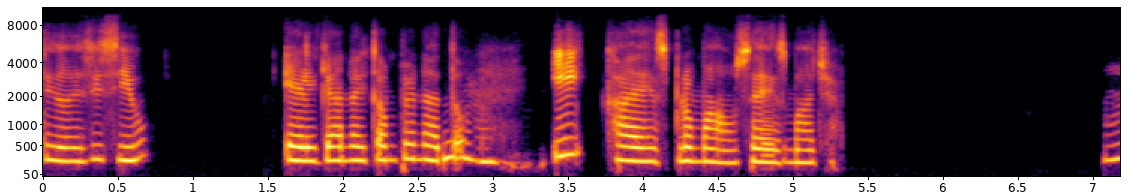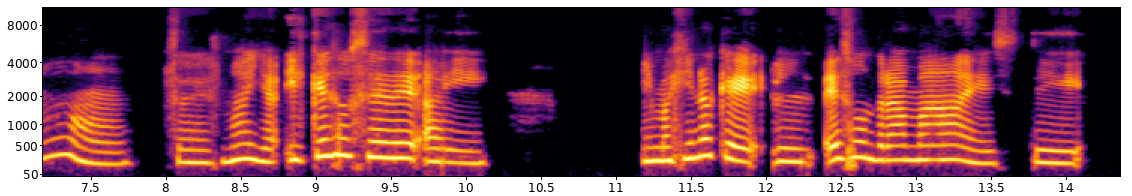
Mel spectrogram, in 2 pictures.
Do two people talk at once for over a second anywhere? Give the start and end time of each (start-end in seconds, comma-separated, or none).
none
